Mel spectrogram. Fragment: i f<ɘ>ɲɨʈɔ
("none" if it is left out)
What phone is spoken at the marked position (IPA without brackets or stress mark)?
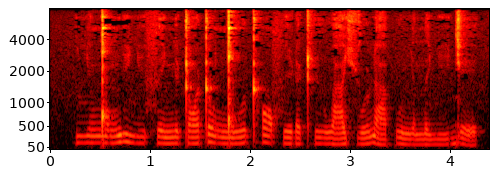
e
